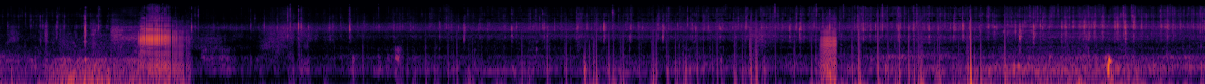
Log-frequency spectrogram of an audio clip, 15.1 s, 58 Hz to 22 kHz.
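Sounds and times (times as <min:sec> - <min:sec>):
crackle of small sharp clicks: 0:03.6 - 0:15.0.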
